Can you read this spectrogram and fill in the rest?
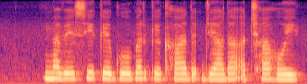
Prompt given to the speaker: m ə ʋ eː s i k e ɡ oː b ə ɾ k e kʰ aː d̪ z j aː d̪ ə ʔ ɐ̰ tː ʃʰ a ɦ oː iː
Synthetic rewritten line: m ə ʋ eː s i k e ɡ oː b ə ɾ k e kʰ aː d̪ z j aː d̪ a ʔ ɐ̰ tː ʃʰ a ɦ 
